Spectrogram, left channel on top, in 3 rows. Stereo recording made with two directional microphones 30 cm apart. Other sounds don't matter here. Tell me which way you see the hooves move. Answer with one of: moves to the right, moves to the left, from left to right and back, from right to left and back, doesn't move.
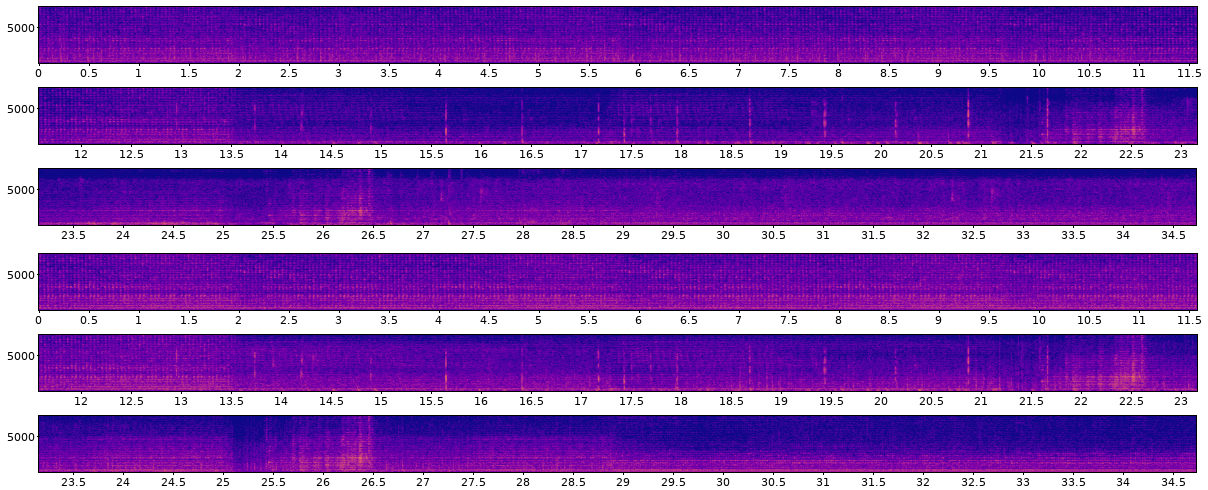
moves to the left.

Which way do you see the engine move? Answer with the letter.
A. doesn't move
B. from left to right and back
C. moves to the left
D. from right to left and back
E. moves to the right
A.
